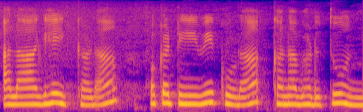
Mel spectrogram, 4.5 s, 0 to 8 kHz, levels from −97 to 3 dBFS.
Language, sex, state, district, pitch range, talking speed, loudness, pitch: Telugu, female, Andhra Pradesh, Sri Satya Sai, 215-245 Hz, 90 wpm, -17 LUFS, 230 Hz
